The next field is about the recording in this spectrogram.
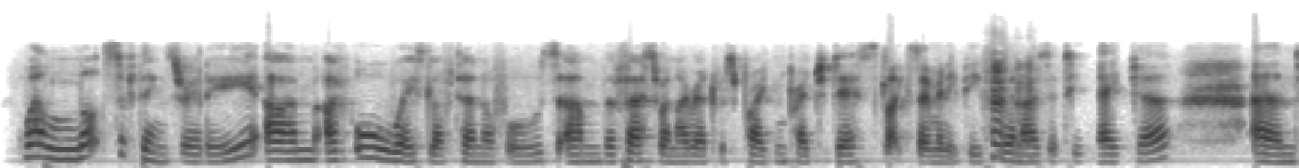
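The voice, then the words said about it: Southern English accent. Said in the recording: “right off we're going to notice your accent ... in the south of England”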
